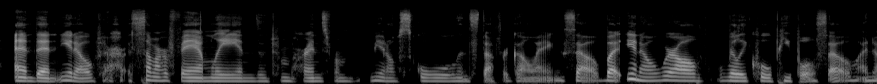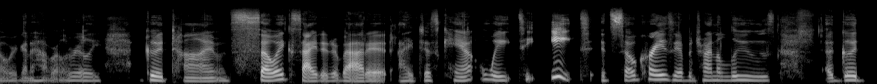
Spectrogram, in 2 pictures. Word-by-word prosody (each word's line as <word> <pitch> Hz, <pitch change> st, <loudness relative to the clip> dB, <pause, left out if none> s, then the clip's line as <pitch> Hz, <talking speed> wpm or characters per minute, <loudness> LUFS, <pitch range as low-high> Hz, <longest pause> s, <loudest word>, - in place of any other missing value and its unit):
And 165 Hz, -2 st, +1 dB
then, 150 Hz, -1 st, 0 dB
you 185 Hz, -1 st, -4 dB
know, 145 Hz, +1 st, -6 dB
for -, -, -18 dB
her -, -, -12 dB
some 200 Hz, -2 st, -6 dB
of 175 Hz, -, -5 dB
her 175 Hz, -, -10 dB
family 155 Hz, -2 st, -3 dB
and 150 Hz, 0 st, -13 dB
then 150 Hz, 0 st, -16 dB
some 165 Hz, -1 st, -15 dB
friends 150 Hz, -1 st, -8 dB
from, 150 Hz, -2 st, -18 dB, 0.2 s
you 175 Hz, -1 st, -11 dB
know, 150 Hz, -1 st, -13 dB
school 155 Hz, -1 st, -7 dB
and 155 Hz, -, -13 dB
stuff -, -, -8 dB
are -, -, -14 dB
going, 75 Hz, +1 st, -11 dB
so -, -, -6 dB
but, 180 Hz, -1 st, -2 dB
you 250 Hz, -1 st, 0 dB
know, 170 Hz, -2 st, -7 dB
we're 190 Hz, 0 st, -4 dB
all 170 Hz, -2 st, -2 dB, 0.2 s
really 165 Hz, -1 st, -5 dB
cool 155 Hz, -3 st, -9 dB
people, 160 Hz, +1 st, -11 dB
so 180 Hz, -, -8 dB
I -, -, -12 dB
know 85 Hz, -1 st, -10 dB
we're 90 Hz, 0 st, -12 dB
gonna -, -, -9 dB
have 170 Hz, +1 st, -10 dB
a -, -, -12 dB
really 175 Hz, -1 st, -7 dB, 0.4 s
good 190 Hz, -4 st, +3 dB
time. 150 Hz, 0 st, -3 dB
I'm 175 Hz, -, -11 dB
so 175 Hz, +3 st, +6 dB
excited 235 Hz, +3 st, +3 dB
about -, -, +3 dB
it. -, -, 0 dB
I -, -, -7 dB
just 180 Hz, -1 st, -5 dB
can't 180 Hz, -1 st, -1 dB
wait 200 Hz, -5 st, -2 dB
to -, -, -4 dB, 0.2 s
eat! 335 Hz, -, +10 dB
It's 180 Hz, -1 st, +6 dB
so 195 Hz, 0 st, +2 dB
crazy. 220 Hz, -2 st, +4 dB
I've 185 Hz, -, -3 dB
been 185 Hz, -, -11 dB
trying 190 Hz, 0 st, -1 dB
to 190 Hz, -, -4 dB
lose 185 Hz, -1 st, -4 dB, 0.5 s
a 145 Hz, -, -3 dB
good 190 Hz, +1 st, +1 dB
170 Hz, 210 wpm, -26 LUFS, 155-185 Hz, 0.5 s, eat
